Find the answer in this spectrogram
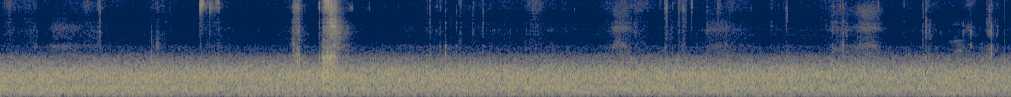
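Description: Footsteps on wet grass and mud over a steady outdoor noise, with a few light ticks and one sharper click about three seconds in.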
